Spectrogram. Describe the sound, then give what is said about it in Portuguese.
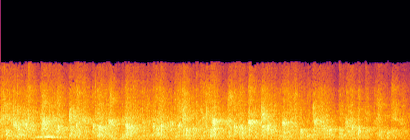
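A church audience applauds during a service, producing a steady, continuous patter of many hands at moderate loudness that barely varies across the stretch. “Você pode aplaudir essa palavra, irmãos, em nome de Jesus?”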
